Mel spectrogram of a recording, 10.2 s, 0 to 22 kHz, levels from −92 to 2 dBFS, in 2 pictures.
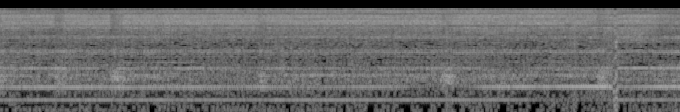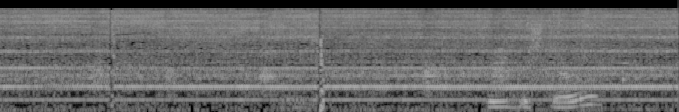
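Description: Broken MP3 bit reservoir glitches occur at 4.59 to 4.64 s, 5.92 to 5.97 s and 7.49 to 7.54 s. Each lasts about two 26 ms frames, and the sound skips forward with a short garbled disturbance before settling. The likely cause is missing frames. The frame that follows a gap reaches back into the reservoir for bits it had stored earlier and decodes bytes from a different frame instead, so the first frames after the cut come out corrupted.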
